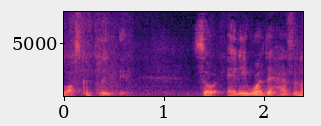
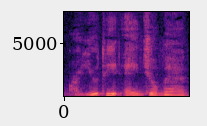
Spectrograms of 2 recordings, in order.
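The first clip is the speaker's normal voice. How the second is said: put-on very quiet, hushed, slow little-boy voice; 4 semitones higher, 7 dB quieter than usual. Retelling a phone call with a nine-year-old boy: imitating a quiet little boy. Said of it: "He got very quiet".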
